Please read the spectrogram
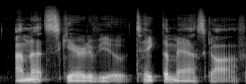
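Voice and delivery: plain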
